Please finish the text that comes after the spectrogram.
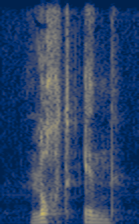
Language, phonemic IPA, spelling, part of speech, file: Dutch, /ˈlɔxt ˈɪn/, logt in, verb, Nl-logt in.ogg
- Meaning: inflection of inloggen: 1. second/third-person singular present indicative 2. plural imperative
